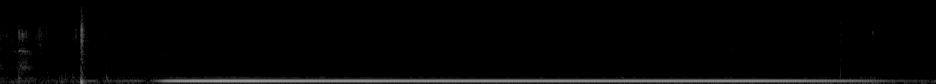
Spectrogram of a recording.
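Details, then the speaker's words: Acted ASMR ear exam role-play: a struck tuning fork gives a steady low pure hum lasting about seven seconds before fading as the listener is asked to say when the sound stops; tuning fork hearing test. "I have a tuning fork, and I want you to tell me when you hear the sound stop."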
